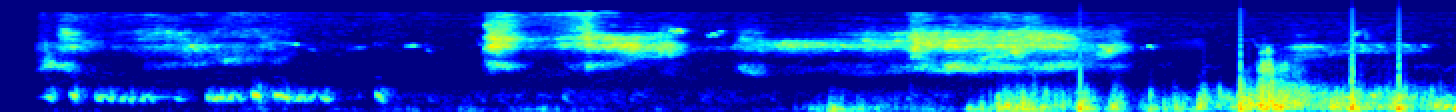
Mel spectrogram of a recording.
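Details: Black grouse on windswept uplands: a rapid, low bubbling run of notes, then a harsh hissing sneeze, before heavy wind buffeting drowns the second half.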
